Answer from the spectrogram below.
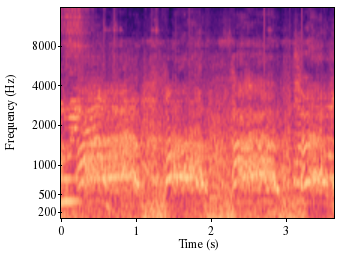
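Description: A man screams in pain, letting out a series of loud, strained cries that rise and fall in pitch, about four anguished bursts over a noisy, crowded background.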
